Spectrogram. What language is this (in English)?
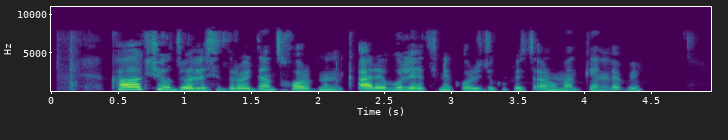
Georgian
